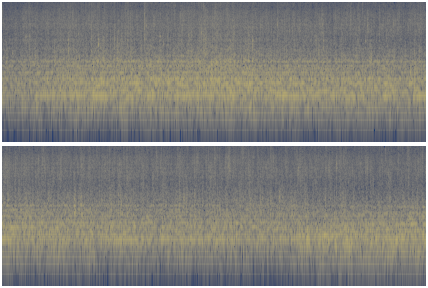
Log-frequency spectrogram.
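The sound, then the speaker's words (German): Steady, soft rain patters continuously, a dense even wash of drops with a faint low rumble underneath. No voices; the sound stays level and calm throughout. “Das leise Prasseln des Regens begleitet dich wie eine sanfte Melodie.”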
